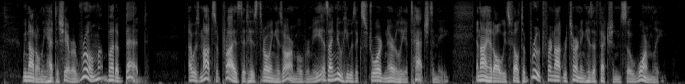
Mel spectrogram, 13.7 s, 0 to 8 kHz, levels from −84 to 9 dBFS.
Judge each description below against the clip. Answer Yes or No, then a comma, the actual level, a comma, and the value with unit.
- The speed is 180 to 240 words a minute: Yes, average, 195 wpm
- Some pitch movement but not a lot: No, wide, 5.8 semitones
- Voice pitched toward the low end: Yes, low, 110 Hz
